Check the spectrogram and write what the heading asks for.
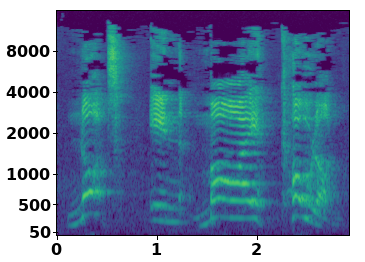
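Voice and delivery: slow, emphatic word-by-word declaration; imitating Karen, every word its own sentence; full stop between words. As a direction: put a heavy pause after each word. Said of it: "puncturing the air between the words with doughy full stops".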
